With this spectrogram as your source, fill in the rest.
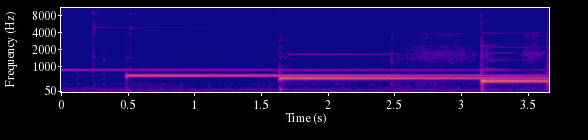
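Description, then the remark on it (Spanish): A radio station identification chime: three bell-like notes struck about a second apart, stepping downward in pitch, each ringing on and overlapping the next. Clear, with no voices. “Eh, con cómo con casi los mismos timbres hacían cualquier cantidad de identificaciones.”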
